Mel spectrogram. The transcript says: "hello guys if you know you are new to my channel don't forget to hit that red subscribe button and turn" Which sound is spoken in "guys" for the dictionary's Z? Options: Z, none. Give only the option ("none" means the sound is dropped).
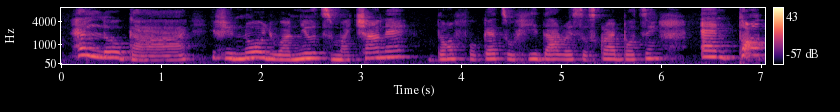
none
